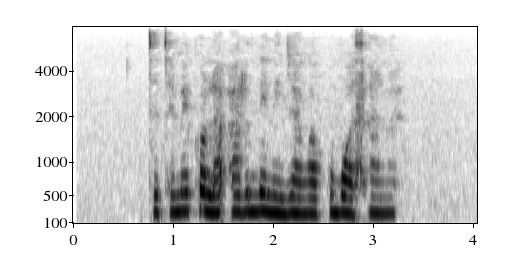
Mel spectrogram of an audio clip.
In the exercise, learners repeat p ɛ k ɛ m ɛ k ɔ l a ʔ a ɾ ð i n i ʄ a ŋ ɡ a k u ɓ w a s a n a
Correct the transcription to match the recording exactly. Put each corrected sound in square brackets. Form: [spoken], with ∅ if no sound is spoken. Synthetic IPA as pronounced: [t] ɛ [t] ɛ m ɛ k ɔ l a ʔ a ɾ ð i n i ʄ a ŋ ɡ a k u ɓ w a s a n a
